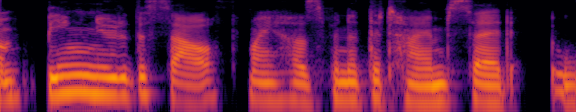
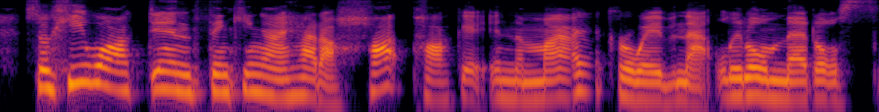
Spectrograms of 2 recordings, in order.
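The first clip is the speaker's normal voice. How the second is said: plain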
